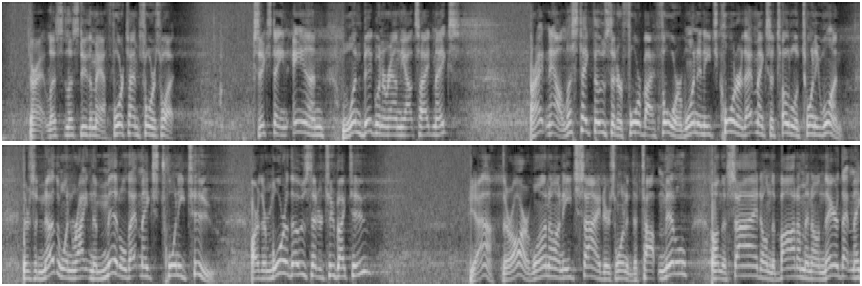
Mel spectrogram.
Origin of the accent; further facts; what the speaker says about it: Texas, United States; So I am thankful to be the fifth generation in our family business in my home state of Texas.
